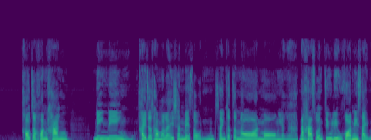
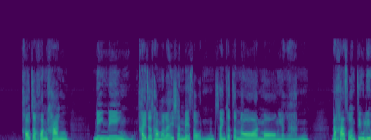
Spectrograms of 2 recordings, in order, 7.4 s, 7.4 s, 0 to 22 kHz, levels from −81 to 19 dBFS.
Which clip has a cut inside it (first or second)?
first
